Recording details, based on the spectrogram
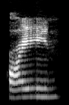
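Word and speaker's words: ع: Like I said, this one is a bit more difficult to pronounce because you have to pronounce it from the middle of your throat, but you did really well with that one.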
